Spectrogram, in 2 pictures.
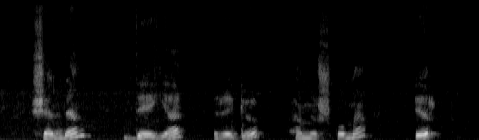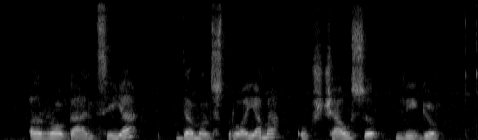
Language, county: Lithuanian, Vilnius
